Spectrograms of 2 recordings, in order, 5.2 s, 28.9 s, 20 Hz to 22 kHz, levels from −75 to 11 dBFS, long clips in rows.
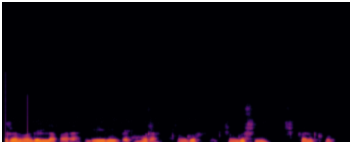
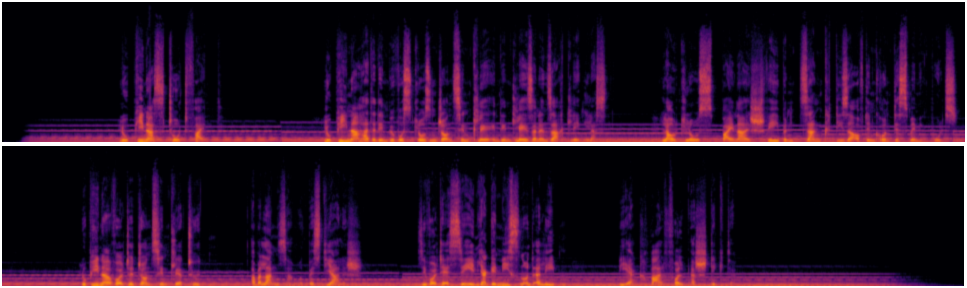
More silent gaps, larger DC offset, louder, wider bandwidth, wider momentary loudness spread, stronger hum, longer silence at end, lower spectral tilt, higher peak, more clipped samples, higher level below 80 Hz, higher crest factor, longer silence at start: first, 2.44-2.50 s, 4.06-4.23 s, 4.39-4.44 s vs none; neither; second, -22 LUFS vs -18 LUFS; second, 5.6 kHz vs 18.5 kHz; about the same, 17 LU vs 15 LU; neither; second, 0.3 s vs 0.85 s; first, -11 dB/octave vs -4 dB/octave; second, -4 dBFS vs 0 dBFS; neither; second, -60 dBFS vs -40 dBFS; about the same, 18 dB vs 18 dB; second, 0.05 s vs 0.4 s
